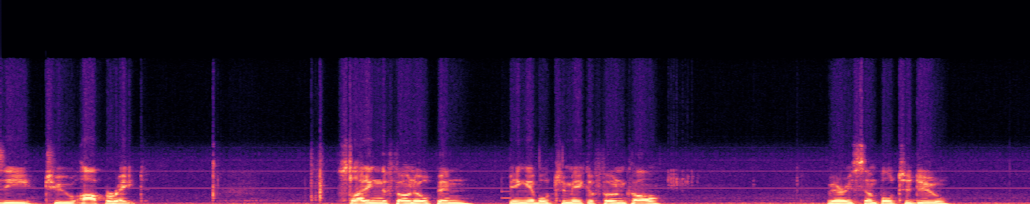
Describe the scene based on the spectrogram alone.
A man speaks and dials a number on a telephone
